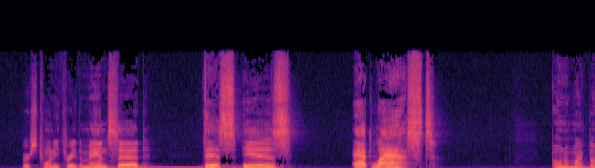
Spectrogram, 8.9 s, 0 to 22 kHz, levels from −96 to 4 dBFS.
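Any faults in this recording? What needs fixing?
A DC step shifts the waveform's zero line at 1.56 s and holds until 4.24 s, an offset of about -37 dBFS, producing a low thump at each edge while the speech continues unchanged. On a waveform the trace sits off-centre between those points, and a spectrogram shows brief low-frequency bursts at both transitions. A DC-blocking high-pass filter at the input, with converter calibration that doesn't recalibrate mid-recording, would prevent it.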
